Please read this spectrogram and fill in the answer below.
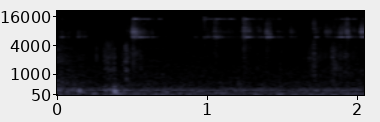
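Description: Metal fittings of a small pet harness jingling lightly and clicking as the harness is worked onto a wriggling ferret, in short intermittent bursts.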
